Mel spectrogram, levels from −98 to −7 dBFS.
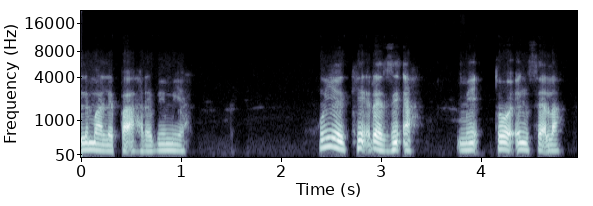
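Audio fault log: No faults found; the speech has the band-limited sound of a call path, its top end rolling off in a way that fits Opus at around 24 kbps with a 12 kHz audio bandwidth.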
